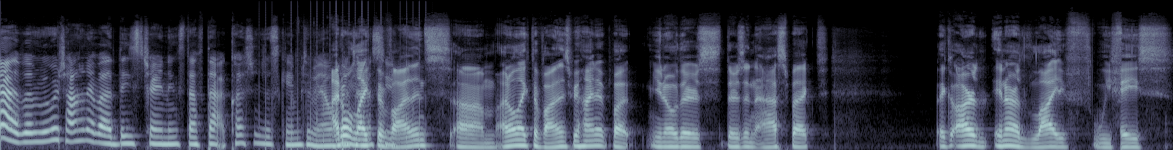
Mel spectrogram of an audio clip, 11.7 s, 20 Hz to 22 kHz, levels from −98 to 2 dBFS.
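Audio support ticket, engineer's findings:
Regular ticking from 2.46 to 4.32 s, just after "these training stuff that": about 30 small ticks spaced 64 ms apart, heard only under signal. Probable component: periodic USB or driver dropouts. A background task stalls the bus or driver at a fixed interval, and roughly 1 ms of audio is replaced with silence each time.

Brief smeared blip at 11.2 s rather than a hard click, with the sound jumping forward by roughly 150 ms. Probable component: compressed frames skipped in the decoder or file. About five 26.1 ms frames are missing, which fits MP3-style 1152-sample frames at 44.1 kHz. The overlap between neighbouring frames blurs the join.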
